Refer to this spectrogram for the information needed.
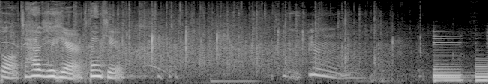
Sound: audience applauds

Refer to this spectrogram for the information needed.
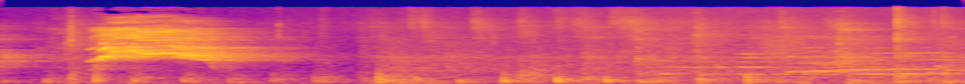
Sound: girls screaming

